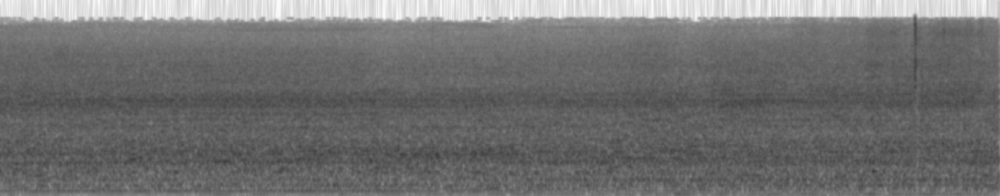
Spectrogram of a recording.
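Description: Steady rushing noise from the cooling fans on an open overclocking test bench, with a faint steady hum, unchanging throughout.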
